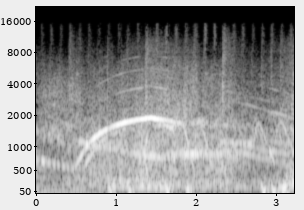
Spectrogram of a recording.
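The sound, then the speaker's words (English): Several police sirens wail at once, their rising and falling tones overlapping as a large convoy of police cars with lights flashing speeds past toward a motel, engine rumble beneath, loud. “A large convoy of police cars, lights flashing, speed towards the motel.”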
